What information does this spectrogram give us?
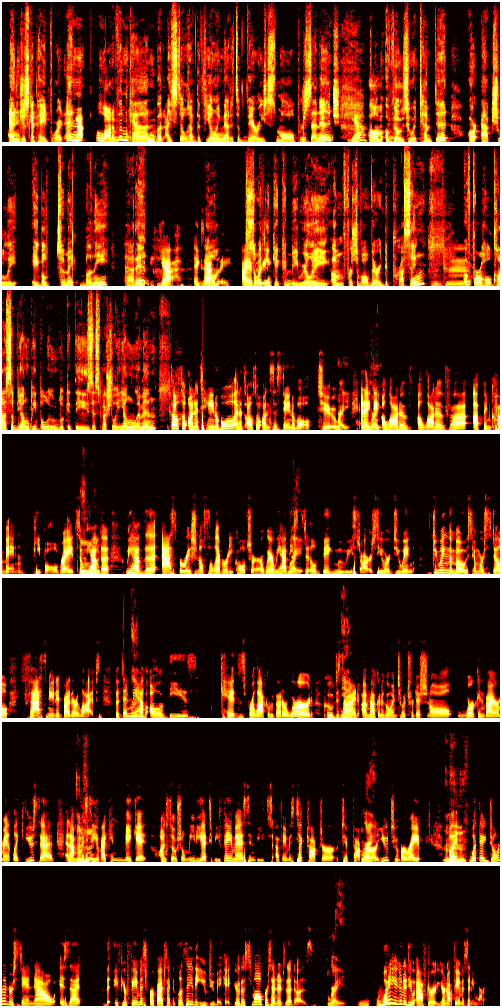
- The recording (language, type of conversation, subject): English, unstructured, What do you think about celebrity culture and fame?
- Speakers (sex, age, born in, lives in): female, 40-44, United States, United States; female, 65-69, United States, United States
- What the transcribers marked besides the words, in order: tapping; sniff; other background noise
